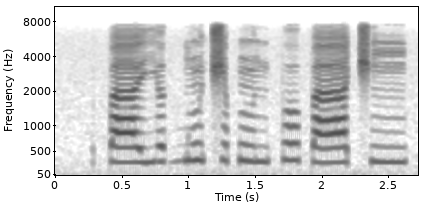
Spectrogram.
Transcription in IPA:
paː˨ jə˧ɡ͡bũ˦t͡ʃə˦pũ˧n po˦paː˨˦ t͡ʃĩ˧

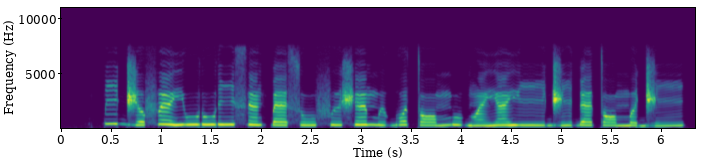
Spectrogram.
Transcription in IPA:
k͡pi˦d͡ʒə˨fɛ̃˦˨ ju˧ ɾu˦ɾi˦ sɛ̃˦k͡pɛ˧su˧ fɨ˧ʃɛ̃˦mɨ˨ ɡʷə˦ tɔ˧ mu˦˨ɡʷɛ̃˨jɛ̃˦jiː˧ d͡ʒi˧ɗɛ˦tɔ˧ mə˧d͡ʒi˨˦

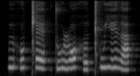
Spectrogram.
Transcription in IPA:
ɯ˦˨ho˦˥ ǁɛ˦˨ | tu˩˧˩ ɹɔ˧˥˧ hɤ˩˧ ǁʰu˦˥je˧˥˧ða˩˧

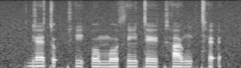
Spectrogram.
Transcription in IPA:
ɡɛ˦tʊ˦ʔkʰi˨ ʔo˨mo˨θĩ˨te˨ɪ̯ kʰa˦ʊ̯ŋɪ˦ʔtʰɛ˦ʔ

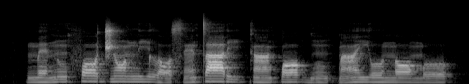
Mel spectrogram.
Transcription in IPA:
mɛ˧nũ˦ fɔ˦d͡ʒɔ̃˦ ni˧lɔ˨sɛ̃˨˦ta˦ ɾi˧kã˧ k͡pɔ˧ɡ͡bũ˨ k͡pã˨˦jo˧ nɔ˧mo˧

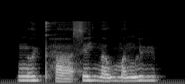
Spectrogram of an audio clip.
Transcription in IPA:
n̪ɵ˧ɥpʰaː˨˩ se˧jn̪ɐ˨˧wmɐ˨˧ŋlyː˧p̚

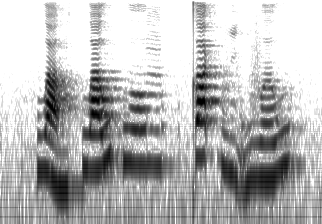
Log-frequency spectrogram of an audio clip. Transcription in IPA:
hwa˧˩nkwa˨˦whwo˧ŋ | t̪a˦˥k̚vḭ˧˨wvə˨˦w

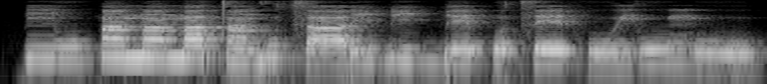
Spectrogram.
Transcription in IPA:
ɲuː˨pã˦mã˦ ma˦tã˨ɡu˦ t͡saː˨ɾi˦ɓi˦ ɡ͡be˦ pʊ˦t͡seː˦ fuː˨juː˦ muː˨

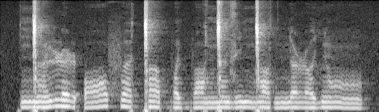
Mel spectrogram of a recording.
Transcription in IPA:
ŋ͡ǀə̃lʲ ɭəɭʔɔ fɜǀʌ bʌlʲbɒ ŋ͡ǀə̃ziŋ͡ǀɒd ɲɒɭɒʎɔ̃

